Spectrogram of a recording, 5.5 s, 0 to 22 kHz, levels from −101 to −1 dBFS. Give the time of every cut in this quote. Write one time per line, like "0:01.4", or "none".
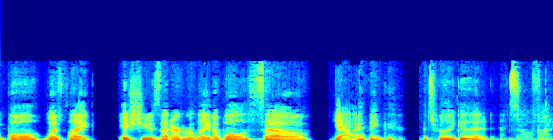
0:01.8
